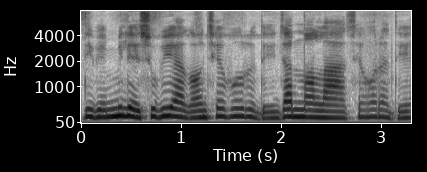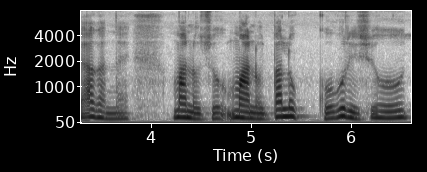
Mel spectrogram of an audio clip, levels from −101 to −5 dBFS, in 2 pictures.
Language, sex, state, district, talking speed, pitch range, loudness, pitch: Chakma, female, Tripura, Unakoti, 125 wpm, 165-200 Hz, -16 LUFS, 180 Hz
